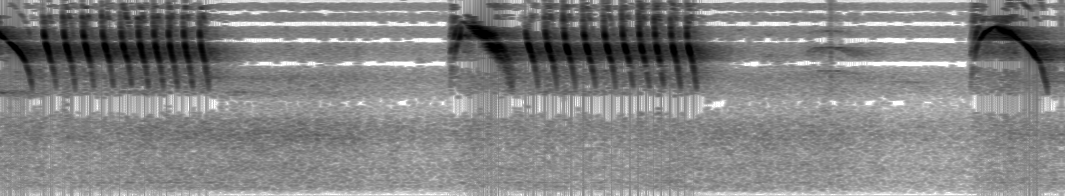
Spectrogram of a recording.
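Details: Bananaquit 'belga alongado' song played for training fledgling bananaquits: bursts of about ten high, quick descending slurred notes separated by pauses. A third phrase begins with a long arching whistle, over a low steady background hum.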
